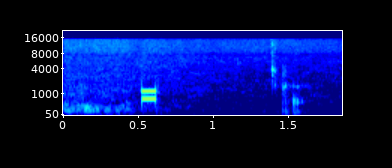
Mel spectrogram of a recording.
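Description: A single short, loud touch-tone beep from a phone keypad, followed a moment later by a couple of faint clicks as a listener's call connects to a radio call-in show's phone line, over quiet background hiss.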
